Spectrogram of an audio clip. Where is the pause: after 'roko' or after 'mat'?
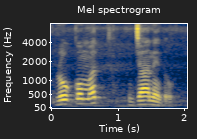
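after mat. The pause comes right after 'mat'. Let them go. "और यहाँ पर जाने दो की बात हो रही है"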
